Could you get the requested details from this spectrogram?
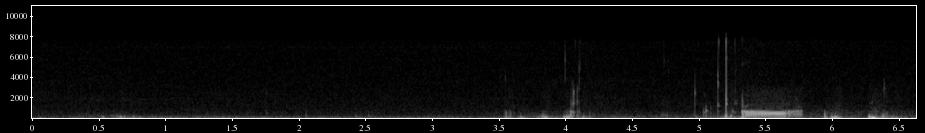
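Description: Low gurgles and pops build to a loud, drawn-out growl in a quiet room: ordinary stomach growling.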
